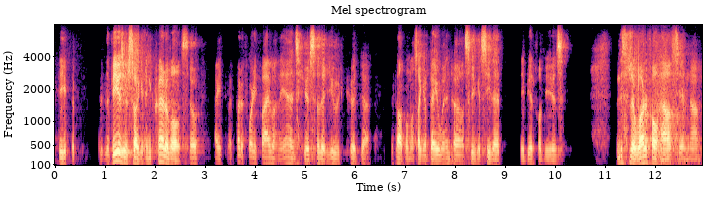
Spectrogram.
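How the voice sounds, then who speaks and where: Older male architect, lecturing over slides, gravelly voice, rambling delivery, muffled lo-fi recording. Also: lowish voice, a bit bright. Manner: rambling, frequent fillers and restarts. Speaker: architect giving a slide talk. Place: lecture hall at an awards event.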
